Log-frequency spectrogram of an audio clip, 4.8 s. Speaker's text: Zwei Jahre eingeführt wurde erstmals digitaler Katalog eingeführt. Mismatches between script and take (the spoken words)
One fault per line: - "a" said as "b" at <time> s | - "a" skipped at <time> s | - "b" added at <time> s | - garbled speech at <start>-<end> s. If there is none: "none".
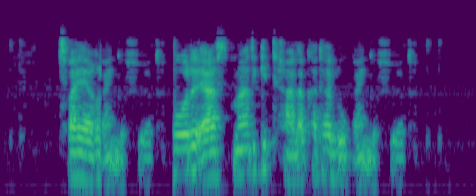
none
